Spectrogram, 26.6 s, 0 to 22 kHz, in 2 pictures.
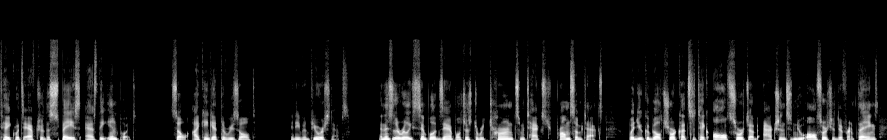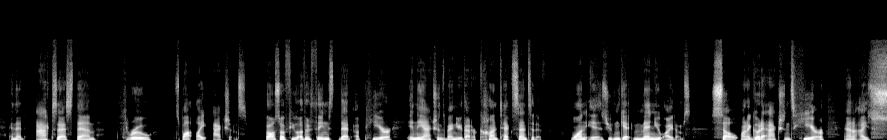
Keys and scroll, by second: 2.0 Return, 21.9 super+space, 22.5 super+3, 25.8-26.6 typing.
